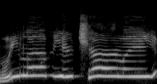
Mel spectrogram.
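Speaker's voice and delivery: very high-pitched, acted-out yell. Retelling what a concert fan next to him kept yelling: imitating a fan yelling. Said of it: "sitting to my left yelling".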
